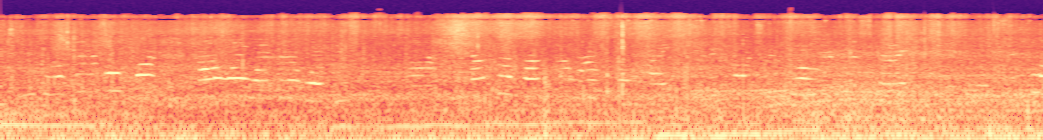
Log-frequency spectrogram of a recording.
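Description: Steady low rumble of a Jeep Gladiator driving over a rough dirt trail, heard from inside the cab, with faint voices in the background.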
